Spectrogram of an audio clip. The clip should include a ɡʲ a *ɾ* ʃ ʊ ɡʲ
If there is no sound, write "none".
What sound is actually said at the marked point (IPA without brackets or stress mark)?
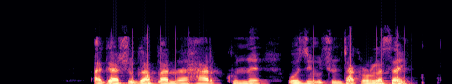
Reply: ɾ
